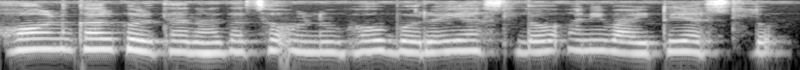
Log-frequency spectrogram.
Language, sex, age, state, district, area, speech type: Goan Konkani, female, 18-30, Goa, Canacona, rural, spontaneous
